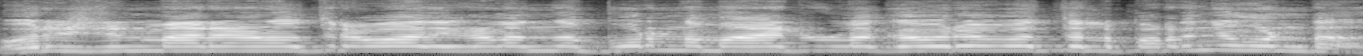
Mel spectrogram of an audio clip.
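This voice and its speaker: A man speaks in a raised, projected voice at an extremely high pitch. His tone is bright and sharp. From Kerala, Kottarakkara (Kollam). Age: 60s. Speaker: doctor and video blogger. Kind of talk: opinion monologue. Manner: halting.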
